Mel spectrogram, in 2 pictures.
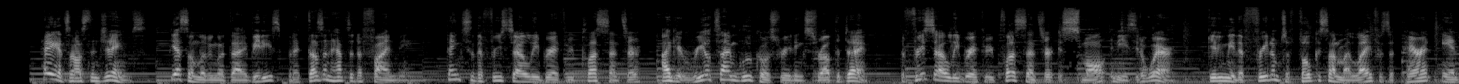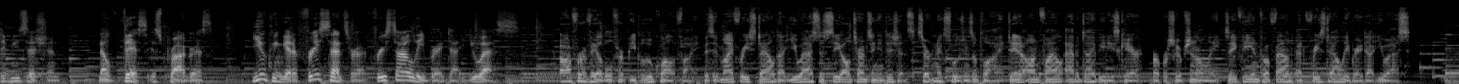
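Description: From start to finish, channel delay causes comb filtering. One channel lags the other by around 5 ms, so summing to mono cancels shared content at evenly spaced frequencies beginning near 100 Hz. The sound is hollow and phasey, with fixed spectral notches.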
